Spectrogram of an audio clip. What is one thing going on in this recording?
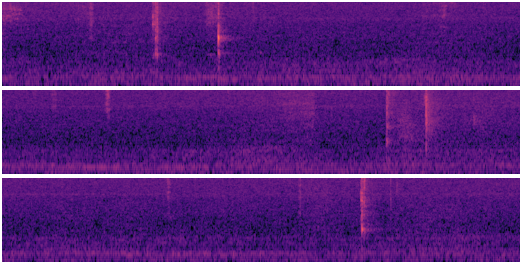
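A spatula clicks lightly against a plastic bowl.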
